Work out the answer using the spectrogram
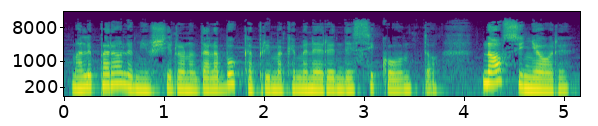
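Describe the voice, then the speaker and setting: A woman reading a classic novel aloud in a measured, expressive narration. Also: lowish voice, faint music behind. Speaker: audiobook reader. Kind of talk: scripted literary narration.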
